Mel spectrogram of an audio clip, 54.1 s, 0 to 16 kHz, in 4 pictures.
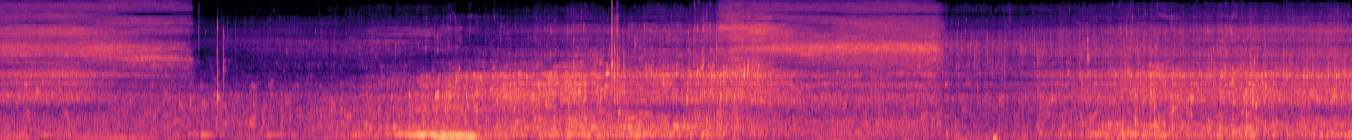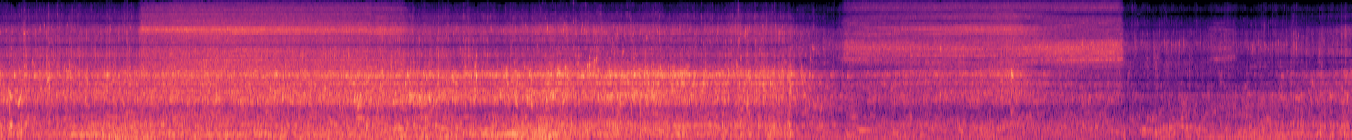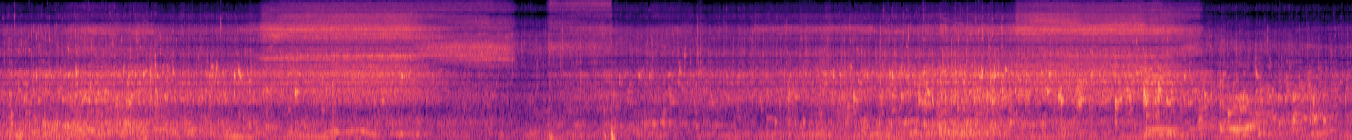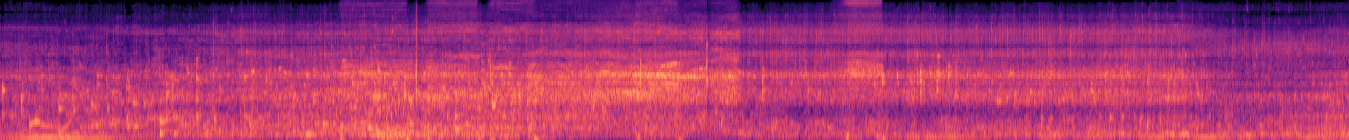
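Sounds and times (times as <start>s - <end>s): steady underwater hiss: 0.0s - 2.0s, 5.4s - 54.0s
underwater exhalation bubbles: 38.5s - 48.2s.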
